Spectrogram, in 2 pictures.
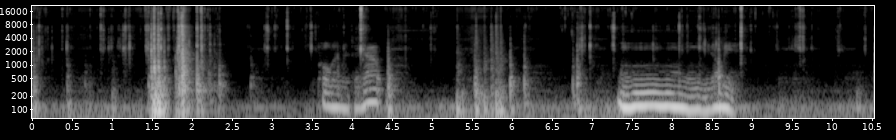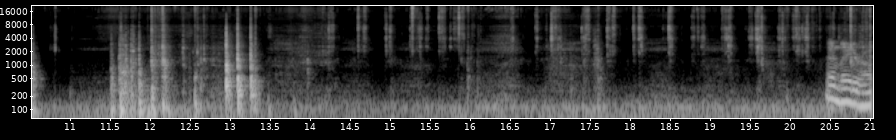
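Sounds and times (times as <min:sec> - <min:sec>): metal hook scraping a spring: 0:08.1 - 0:11.0, 0:14.0 - 0:21.0.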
